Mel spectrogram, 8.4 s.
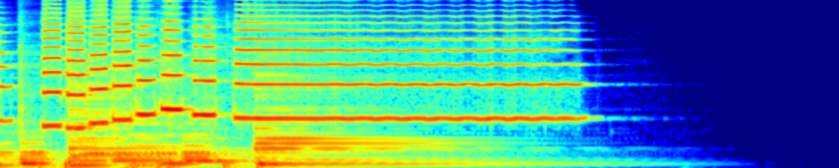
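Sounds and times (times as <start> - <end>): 
lead trumpet playing a Latin etude: 0.4 - 5.9.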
